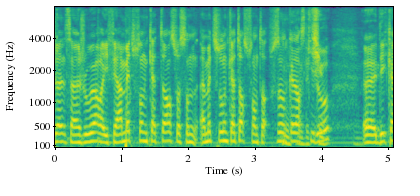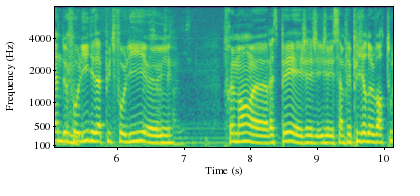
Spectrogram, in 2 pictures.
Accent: France; Genre, je suis français, mais c'était vraiment magnifique.

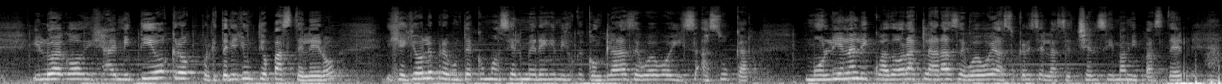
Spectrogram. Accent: Mexico City, Mexico; now in Pachuca, Mexico; yo soy originaria del Distrito Federal. Tenemos 10 años viviendo en la ciudad de Pachuca. Realmente nos mudamos a Pachuca porque mi esposo es originario de aquí del estado de Hidalgo.

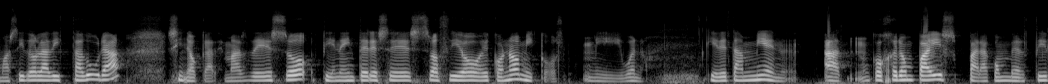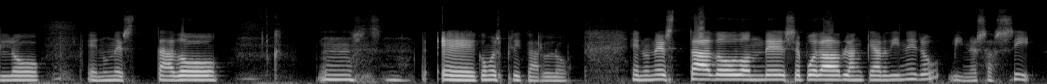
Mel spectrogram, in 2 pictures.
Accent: Spain; también me considero republicana, pero también como española y persona del mundo

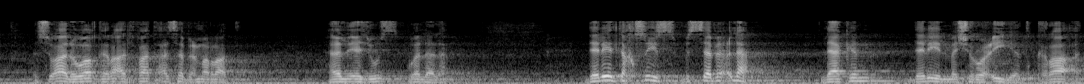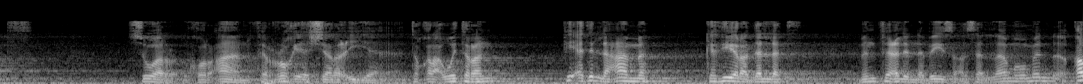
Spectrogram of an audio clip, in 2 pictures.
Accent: United Arab Emirates; ويحفظنا ويحفظ بلادنا الإمارات من كل سوء وفتنة

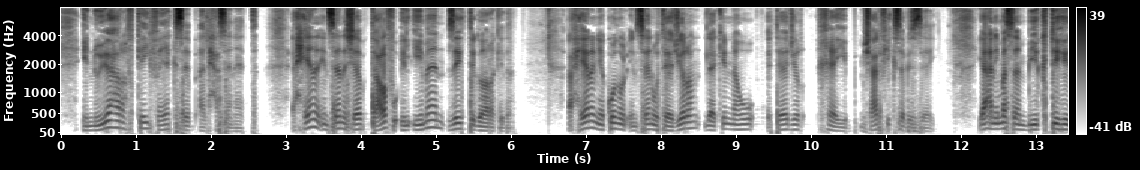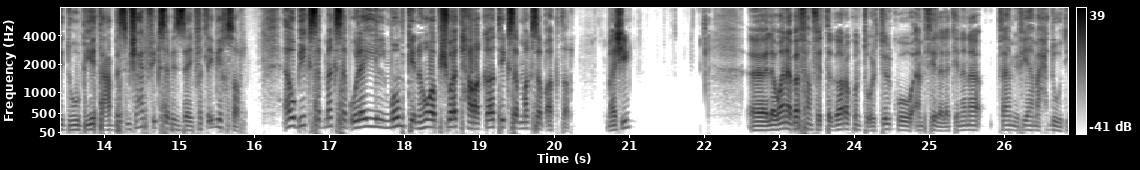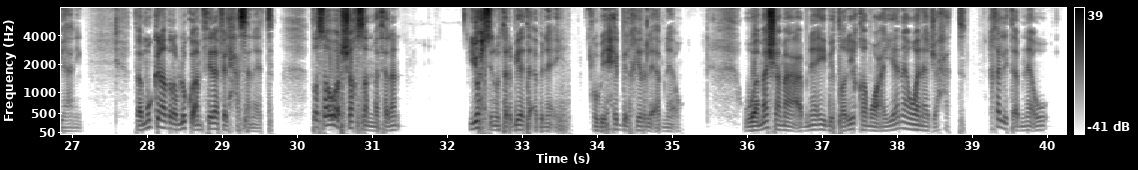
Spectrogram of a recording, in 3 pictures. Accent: Egypt; وطبعا ده بيحصل في اوروبا وفي كل البلاد وبيحصل عندنا في مصر كمان

